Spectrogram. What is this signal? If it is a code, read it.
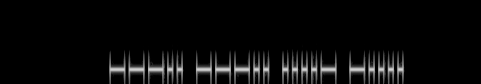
Morse code, heard as a keyed tone, about 25 wpm, 700 Hz. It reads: 8846
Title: Numbers - 4-Digit 25wpm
